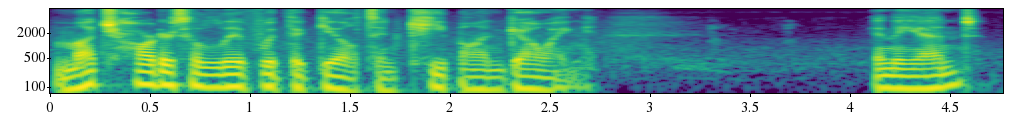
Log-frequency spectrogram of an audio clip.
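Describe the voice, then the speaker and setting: Low, stoic young warrior. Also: male voice, measured pace, noisy background. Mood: cool, matter-of-fact. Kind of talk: video game voice acting.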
